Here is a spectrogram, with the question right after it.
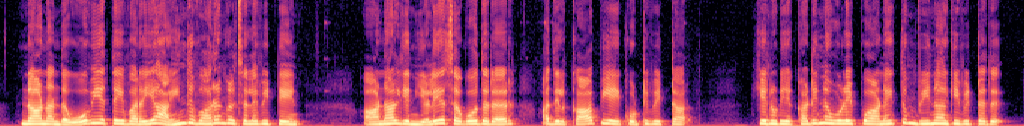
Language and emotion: Tamil, sad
